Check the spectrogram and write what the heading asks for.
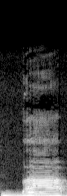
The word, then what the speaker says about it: baba: Mais en Swahili, on ne dit pas papa, mais on prononce baba.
